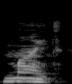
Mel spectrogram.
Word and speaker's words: might: studied in this video might what is that or what are the silent letters in this word mind mind they are the G n H white now let's let's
